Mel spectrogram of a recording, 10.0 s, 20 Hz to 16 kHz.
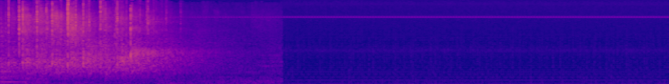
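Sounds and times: congregation clapping in church: 0.0s - 4.1s.

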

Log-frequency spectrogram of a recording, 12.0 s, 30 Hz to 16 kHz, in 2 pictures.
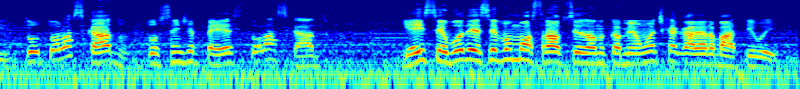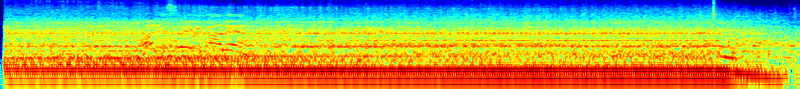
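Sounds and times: diesel engine running: 6.1s - 12.0s.

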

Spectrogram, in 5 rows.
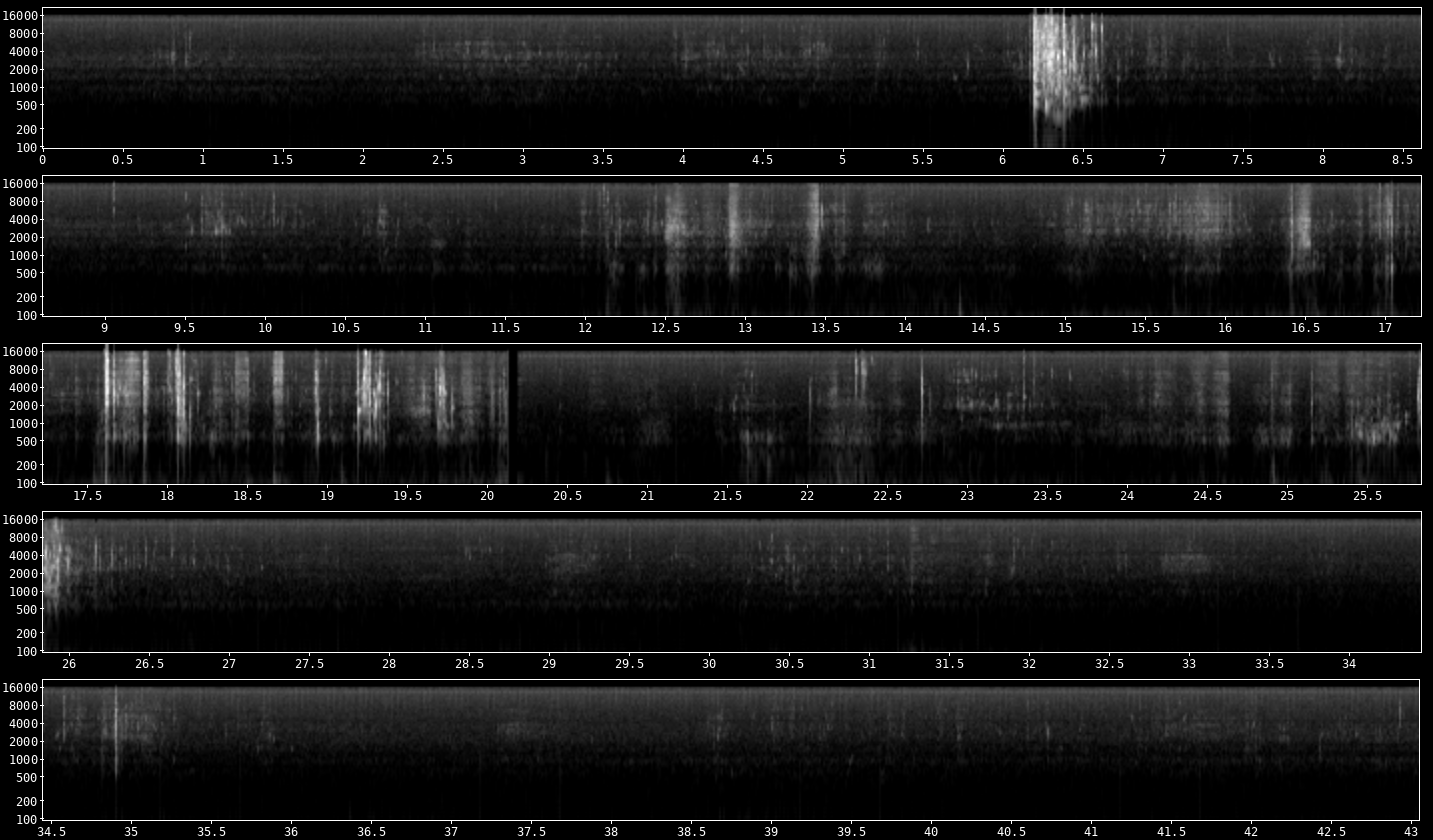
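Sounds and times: muffled water splashing: 2.1s - 32.8s.

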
